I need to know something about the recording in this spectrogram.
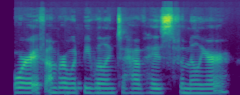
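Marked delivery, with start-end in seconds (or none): none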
